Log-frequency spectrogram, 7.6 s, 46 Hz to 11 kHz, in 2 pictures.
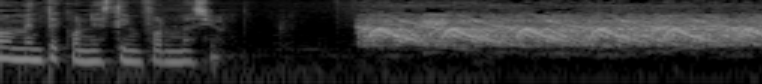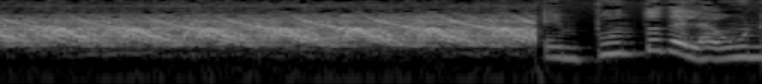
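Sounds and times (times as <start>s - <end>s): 
speech: 0.0s - 1.3s, 6.6s - 7.6s
seismic alert electronic alarm siren wailing: 1.8s - 6.5s.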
